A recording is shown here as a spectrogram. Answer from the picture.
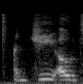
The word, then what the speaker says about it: Gottlieb: I guess Hermes Gutlove. Mm-hmm. I can't pronounce the name. Excuse me. Gottlieb.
